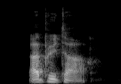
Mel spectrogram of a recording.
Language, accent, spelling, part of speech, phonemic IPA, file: French, France, à plus tard, interjection, /a ply taʁ/, LL-Q150 (fra)-à plus tard.wav
- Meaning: see you later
